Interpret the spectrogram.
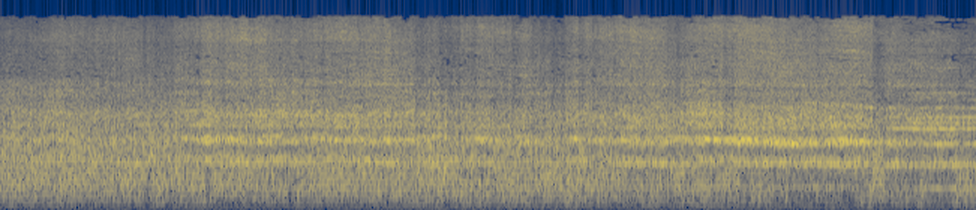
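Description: Train running on the rails with a continuous rumble. From about a second in, steady high-pitched tones ring above it.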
